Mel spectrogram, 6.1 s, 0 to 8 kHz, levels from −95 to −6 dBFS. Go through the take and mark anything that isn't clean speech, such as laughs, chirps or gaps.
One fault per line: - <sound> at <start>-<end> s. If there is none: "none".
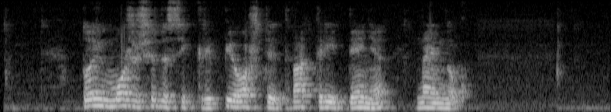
none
